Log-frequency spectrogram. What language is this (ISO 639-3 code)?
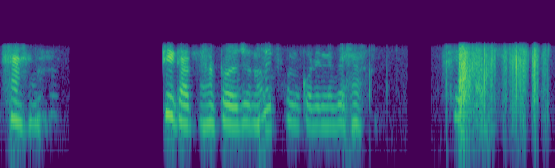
ben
